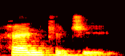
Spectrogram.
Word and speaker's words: handkerchief: find silent letter d silent letter d in english words we have handkerchief and ketchi now from the pronunciation of that word you discover that letter d is not pronounced silent and k chief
